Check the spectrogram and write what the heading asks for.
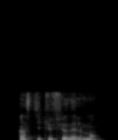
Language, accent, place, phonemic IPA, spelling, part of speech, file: French, France, Lyon, /ɛ̃s.ti.ty.sjɔ.nɛl.mɑ̃/, institutionnellement, adverb, LL-Q150 (fra)-institutionnellement.wav
- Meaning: institutionally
